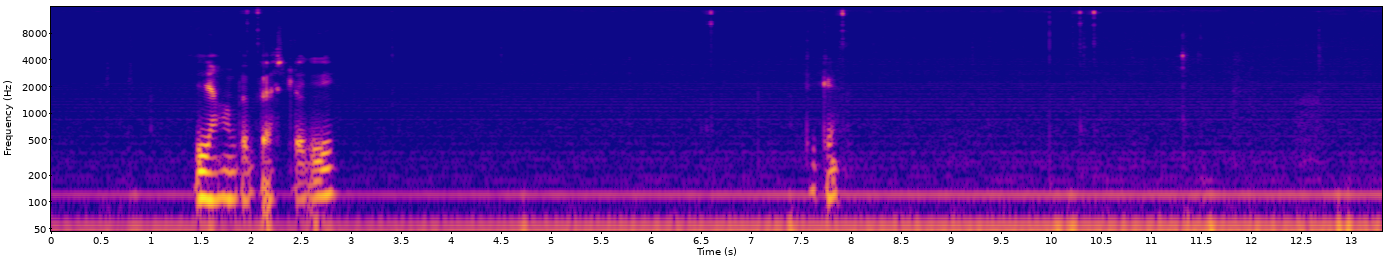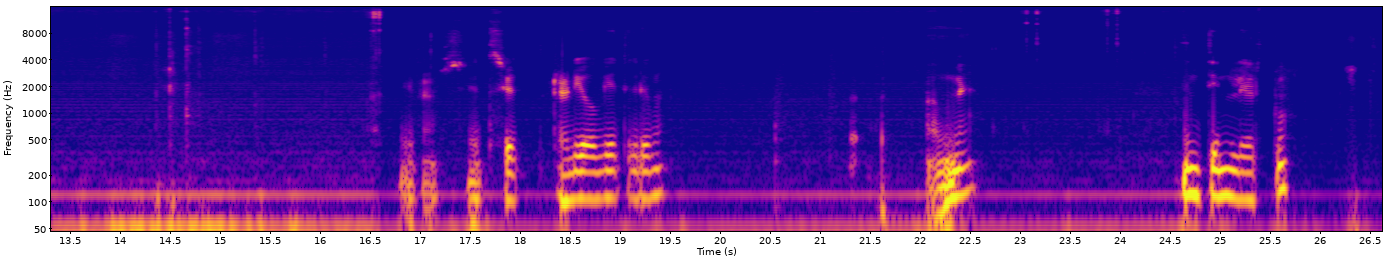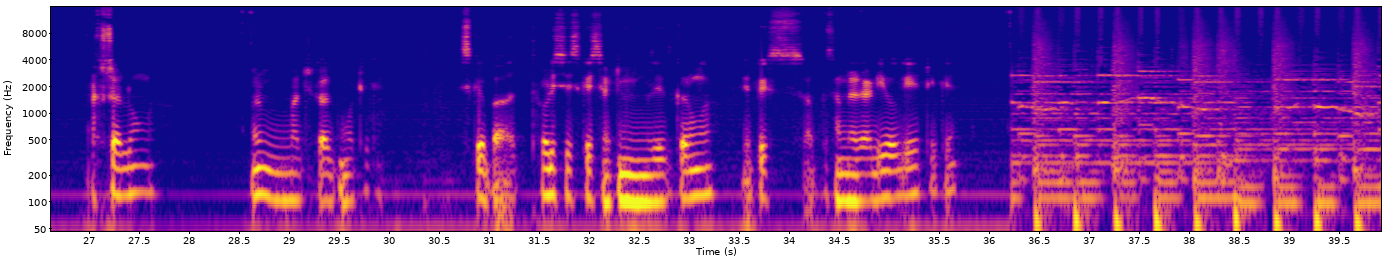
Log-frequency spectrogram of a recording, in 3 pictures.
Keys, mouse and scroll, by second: 6.9-10.3 drag, 18.8 scroll up 1, 21.6 ctrl+Num_Lock, 21.6-22.1 scroll up 1, 23.1 ctrl+click, 25.8 ctrl+j, 27.0 right click, 28.5 click, 30.3 ctrl+shift+a, 36.2 click.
